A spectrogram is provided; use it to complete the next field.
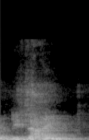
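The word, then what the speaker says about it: design: काय असतो सायलेंट असतो म्हणून या शब्दाचा उच्चार आहे डिझाईन डी झा डी झान म्हणजे या जी चा काही रूल नाही साईन साईन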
